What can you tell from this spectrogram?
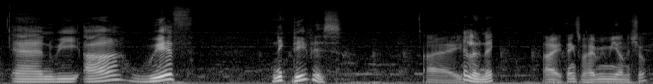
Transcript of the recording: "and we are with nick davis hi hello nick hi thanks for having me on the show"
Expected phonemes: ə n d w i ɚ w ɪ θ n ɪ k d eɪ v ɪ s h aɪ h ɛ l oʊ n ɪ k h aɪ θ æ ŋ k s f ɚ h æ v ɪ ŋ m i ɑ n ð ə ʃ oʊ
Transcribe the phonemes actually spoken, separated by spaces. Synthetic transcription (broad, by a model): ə n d w i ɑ w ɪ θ n ɪ k d eɪ v ɪ s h aɪ h ɛ l oʊ n ɪ k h aɪ t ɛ ŋ s f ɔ h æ v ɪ ŋ m i ɑ n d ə ʃ oʊ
